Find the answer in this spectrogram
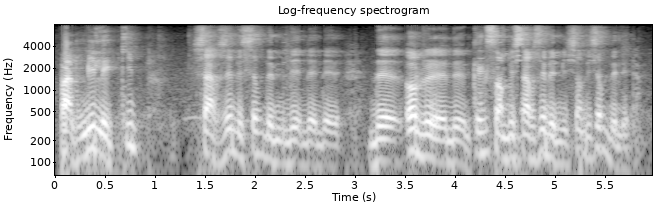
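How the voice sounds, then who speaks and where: A man's voice: fairly low pitch, moderate pace, a little hiss or hum. A man with a Congolese French accent giving impassioned political commentary, emphatic and full of rhetorical questions. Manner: emphatic, rhetorical questions, lists names with a repeated "est qui?".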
